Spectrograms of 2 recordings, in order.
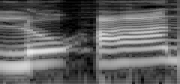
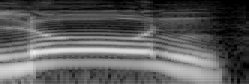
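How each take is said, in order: First: The vowel is split into o and a. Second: The vowel is one single o sound. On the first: The speaker calls it wrong. "इसे लो आन नहीं पढ़ते" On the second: The speaker calls it right. "ओ ए का उच्चारण ओ ही करना है आपको"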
